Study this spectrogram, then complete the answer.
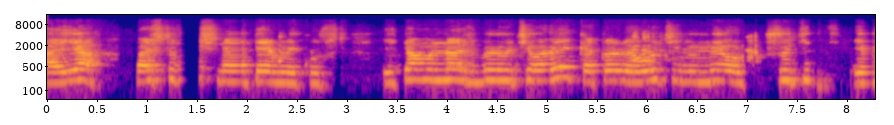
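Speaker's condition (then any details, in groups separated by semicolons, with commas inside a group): Cerebral palsy; childhood physical therapy; age 27, daily sport and diction exercises; speech therapy in kindergarten, daily diction practice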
